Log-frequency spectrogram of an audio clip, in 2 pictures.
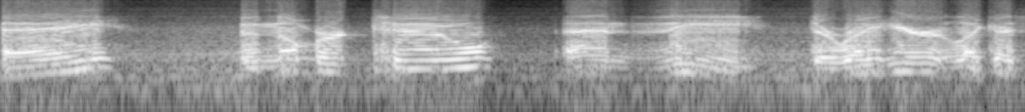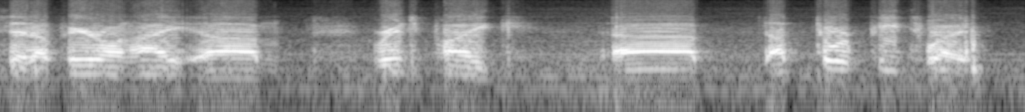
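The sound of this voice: The tone is bright and sharp. The pace is slow, with ordinary pitch variation. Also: man, fairly low pitch for a man.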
